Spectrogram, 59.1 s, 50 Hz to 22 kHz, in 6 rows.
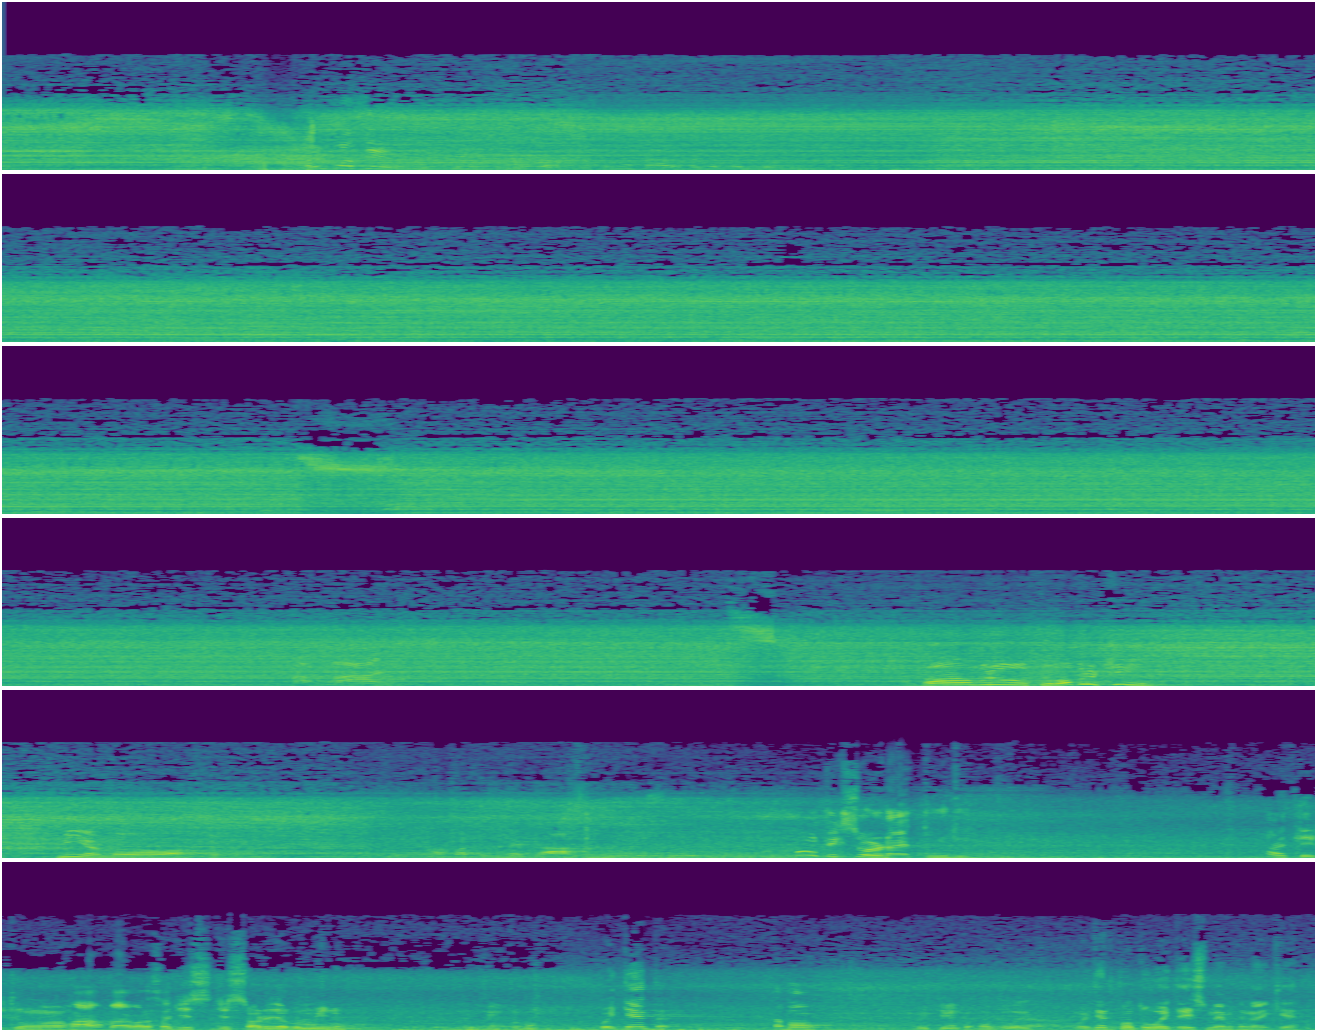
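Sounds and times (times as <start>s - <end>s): metal lathe machining whir: 0.0s - 59.0s.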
